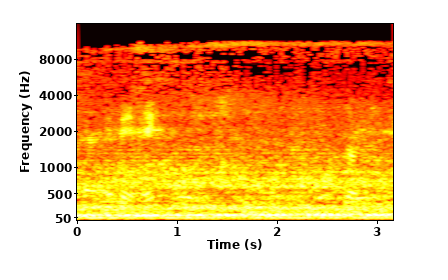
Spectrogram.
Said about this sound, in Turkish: Normalde çok daha sessiz olur. Denizin sessizliği daha çok yansıt ama bu vapur biraz fazla gürültülü.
